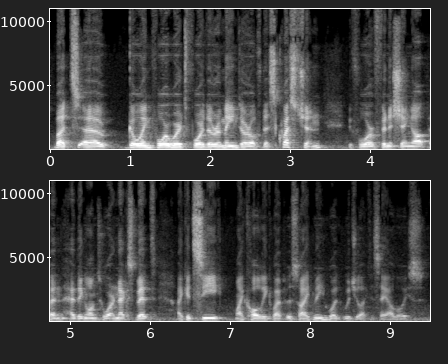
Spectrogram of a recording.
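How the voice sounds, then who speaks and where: A young man with a slight Scottish accent moderating a panel discussion, speaking in measured, formal phrasing with repeated intensifiers. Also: mid-range voice, flat delivery, slight background noise. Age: young adult.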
